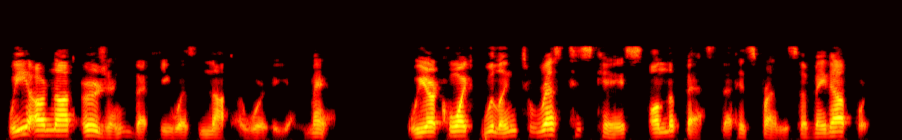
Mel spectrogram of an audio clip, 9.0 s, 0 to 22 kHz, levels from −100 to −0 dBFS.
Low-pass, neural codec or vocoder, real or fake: 5.4 kHz; none; real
